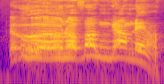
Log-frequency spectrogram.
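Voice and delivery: high, loud enraged yell; furious mock shout. Angry father yelling at the crowd while pinned, raging. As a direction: howl it like a raging dad. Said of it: "you go".

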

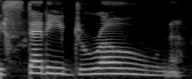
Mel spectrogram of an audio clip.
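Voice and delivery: ordinary delivery

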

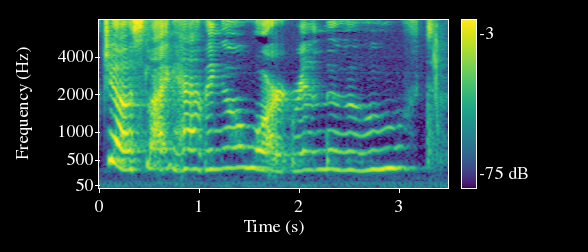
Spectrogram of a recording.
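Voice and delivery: high, slow, drawn-out voice; imitated obscene caller, high-pitched and slow; creepy caller's voice. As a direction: stretch it out as the weird caller. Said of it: "And then the voice goes".

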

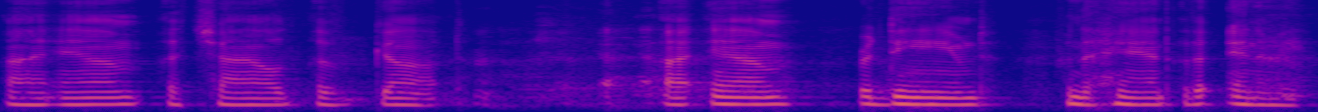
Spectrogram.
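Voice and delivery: half-hearted, quiet droning; lifeless recitation. Shown as a demonstration. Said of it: "please don't say it like this".

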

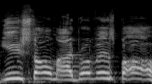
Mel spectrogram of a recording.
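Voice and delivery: put-on high-pitched little kid accusation; squeaky mock child voice; four-year-old boy. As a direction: imitate an indignant small child. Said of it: "he was only about four".

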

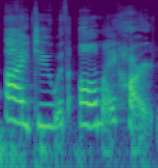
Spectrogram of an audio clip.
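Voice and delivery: a hint of a crying mom giving her daughter away; tearful mom. Mother answering the pastor, mildly voiced through tears. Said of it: "She's like".

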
